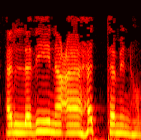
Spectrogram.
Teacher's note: وصفاتها لأن الحقيقة هذا المثال على الإدغام الكامل إدغام متجانسين كامل فتصبح الدال مع التاء تاء مشددة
